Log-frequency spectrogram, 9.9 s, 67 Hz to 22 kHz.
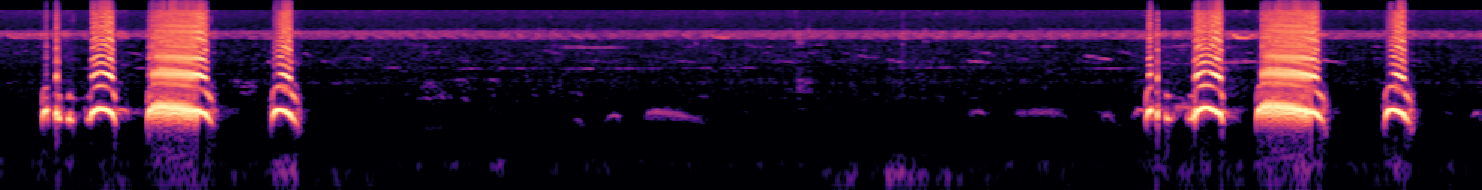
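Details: Spotted dove coos from a trapping lure in the 'Kuk 1 Mersik' style: two phrases of low, hollow notes, a few short hoots around one drawn-out louder coo, with a long quiet pause between them.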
